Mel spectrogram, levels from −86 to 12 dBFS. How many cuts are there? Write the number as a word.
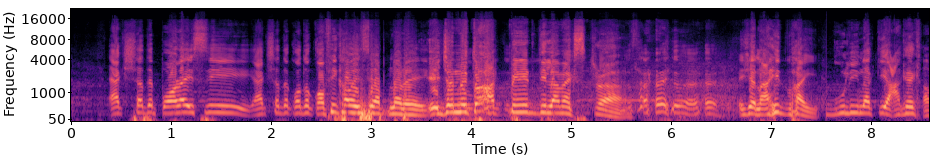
two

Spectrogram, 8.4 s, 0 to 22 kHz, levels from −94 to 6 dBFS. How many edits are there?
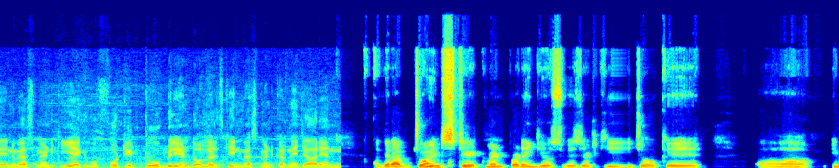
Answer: one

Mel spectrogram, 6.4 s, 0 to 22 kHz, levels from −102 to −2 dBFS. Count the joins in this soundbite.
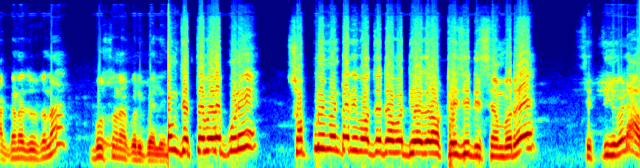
one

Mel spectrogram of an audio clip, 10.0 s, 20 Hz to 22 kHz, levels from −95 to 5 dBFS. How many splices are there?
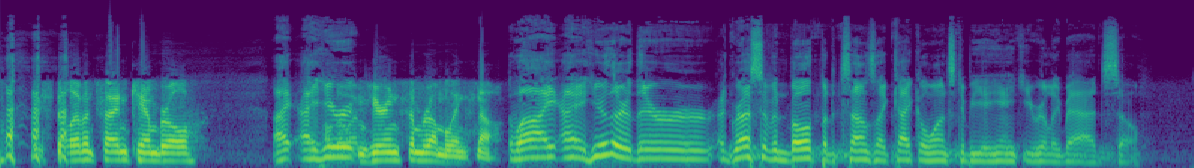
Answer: zero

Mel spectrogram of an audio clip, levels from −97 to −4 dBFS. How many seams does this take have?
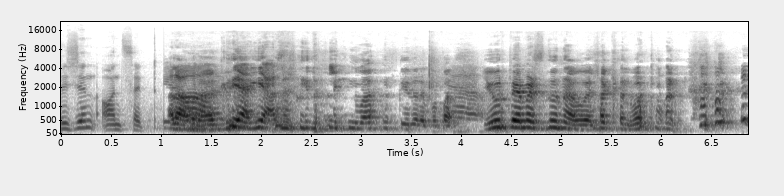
one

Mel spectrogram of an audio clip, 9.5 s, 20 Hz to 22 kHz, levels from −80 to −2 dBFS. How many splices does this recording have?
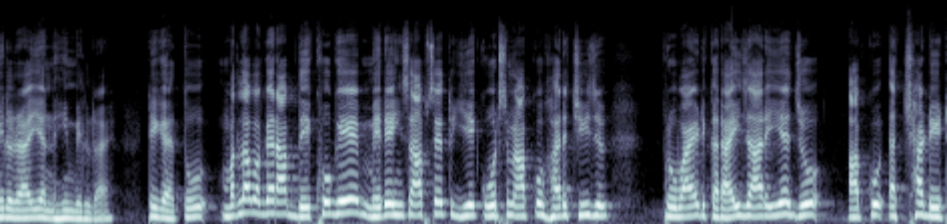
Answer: zero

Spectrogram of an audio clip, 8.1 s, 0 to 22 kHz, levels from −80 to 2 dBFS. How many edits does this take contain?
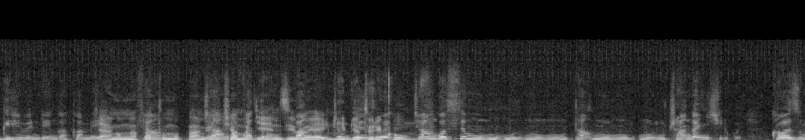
zero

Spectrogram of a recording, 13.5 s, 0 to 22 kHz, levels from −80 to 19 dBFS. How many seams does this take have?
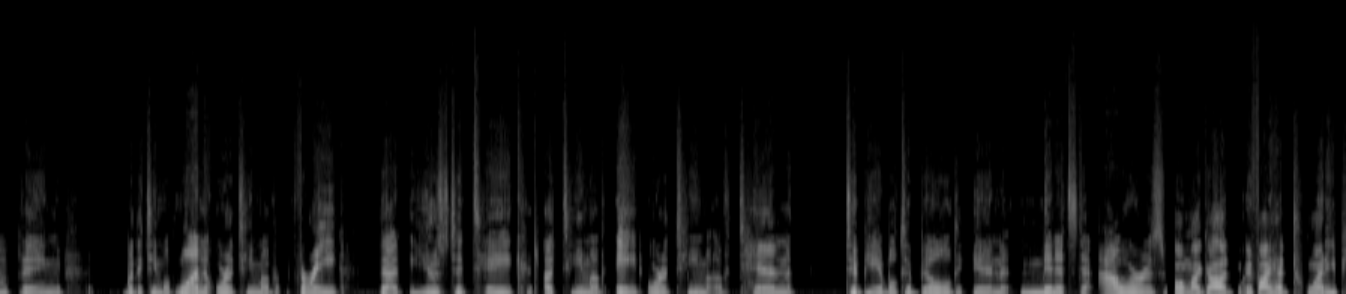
one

